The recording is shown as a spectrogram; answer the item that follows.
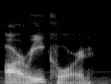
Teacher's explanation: If you stress the first syllable RE chord, it's a noun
